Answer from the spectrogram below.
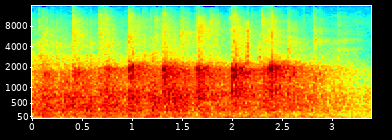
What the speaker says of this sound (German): Herzlichen Dank dafür. Applaus.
